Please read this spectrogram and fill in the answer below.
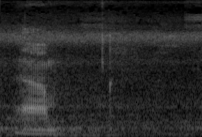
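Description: A man's brief drawn-out hesitation sound, about half a second long, at the start, then quiet room tone with a faint low hum.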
